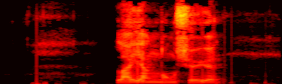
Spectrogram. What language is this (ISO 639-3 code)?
zho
